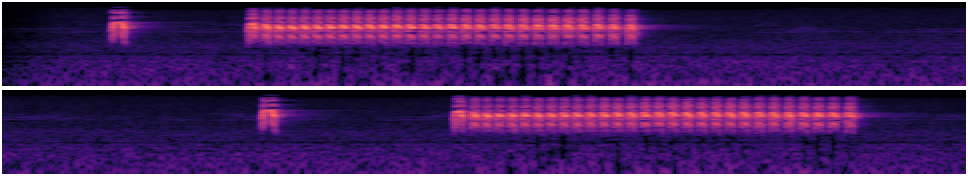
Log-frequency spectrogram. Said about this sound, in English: Hairy rattle or whinny call does not descend in pitch at the end. Hairy woodpecker rattle is noisier, more monotone, and often longer than downy.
